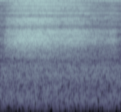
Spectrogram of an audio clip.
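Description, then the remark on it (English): A single long, deep breath drawn in, a soft airy rush that swells and then eases over about two seconds, with no talking. “And I take a deep breath in.”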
